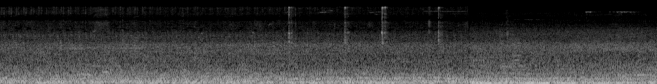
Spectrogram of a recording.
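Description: City street ambience: road traffic with cars and buses running past, mixed with people talking nearby. A few sharp clicks come around the middle, and the low rumble grows heavier for the last couple of seconds.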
